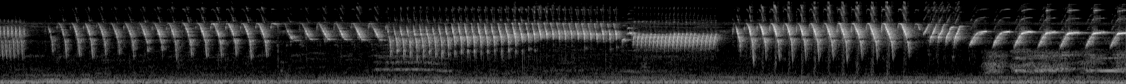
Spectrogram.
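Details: Canary singing long rolling training song to encourage other canaries: rapid repeated trills, dense buzzy rolls, a lower rattle, then sharp descending chips repeated quickly.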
